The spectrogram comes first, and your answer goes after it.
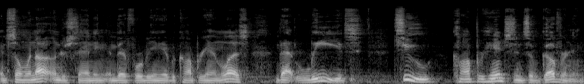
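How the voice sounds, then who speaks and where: At a fairly quick pace, a man with fairly low pitch speaks with ordinary pitch variation. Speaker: video blogger. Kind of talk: explanatory monologue. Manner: halting.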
